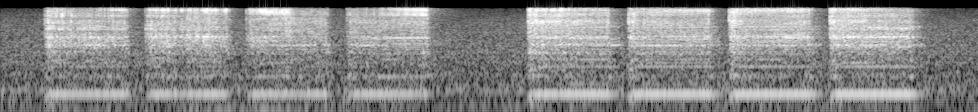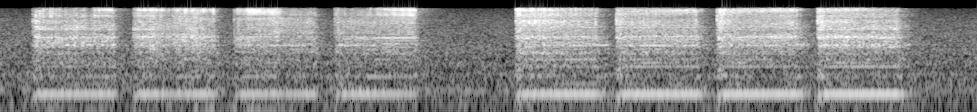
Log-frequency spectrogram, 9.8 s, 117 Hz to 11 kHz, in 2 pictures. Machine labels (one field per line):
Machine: slide rail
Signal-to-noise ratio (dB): 6 dB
